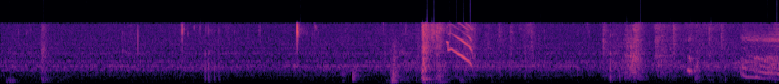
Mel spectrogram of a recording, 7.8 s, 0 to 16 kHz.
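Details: Newborn Pomeranian puppy, within its first 14 days, the only one of a litter of three to survive birth, from a Pomeranian father and part-Pomeranian mix mother: high, thin, falling squealing whimpers in a short burst midway and again at the end, over soft clicks and rustling.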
